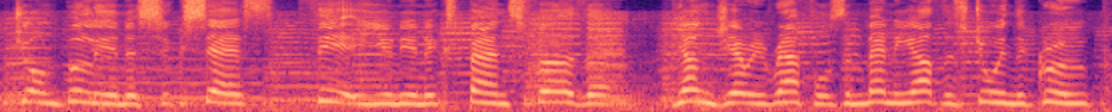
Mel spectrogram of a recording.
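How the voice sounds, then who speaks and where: An actor playing a newsboy who cries headlines and narrates in a radio drama. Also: male voice, very high voice, fairly even intonation, normal speed, over music. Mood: proclaiming. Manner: declaiming. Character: newsboy crier narrating a theatre company's history. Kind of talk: street news-crier narration in radio drama.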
